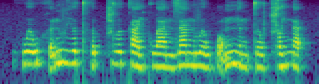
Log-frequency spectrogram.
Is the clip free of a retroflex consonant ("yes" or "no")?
yes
